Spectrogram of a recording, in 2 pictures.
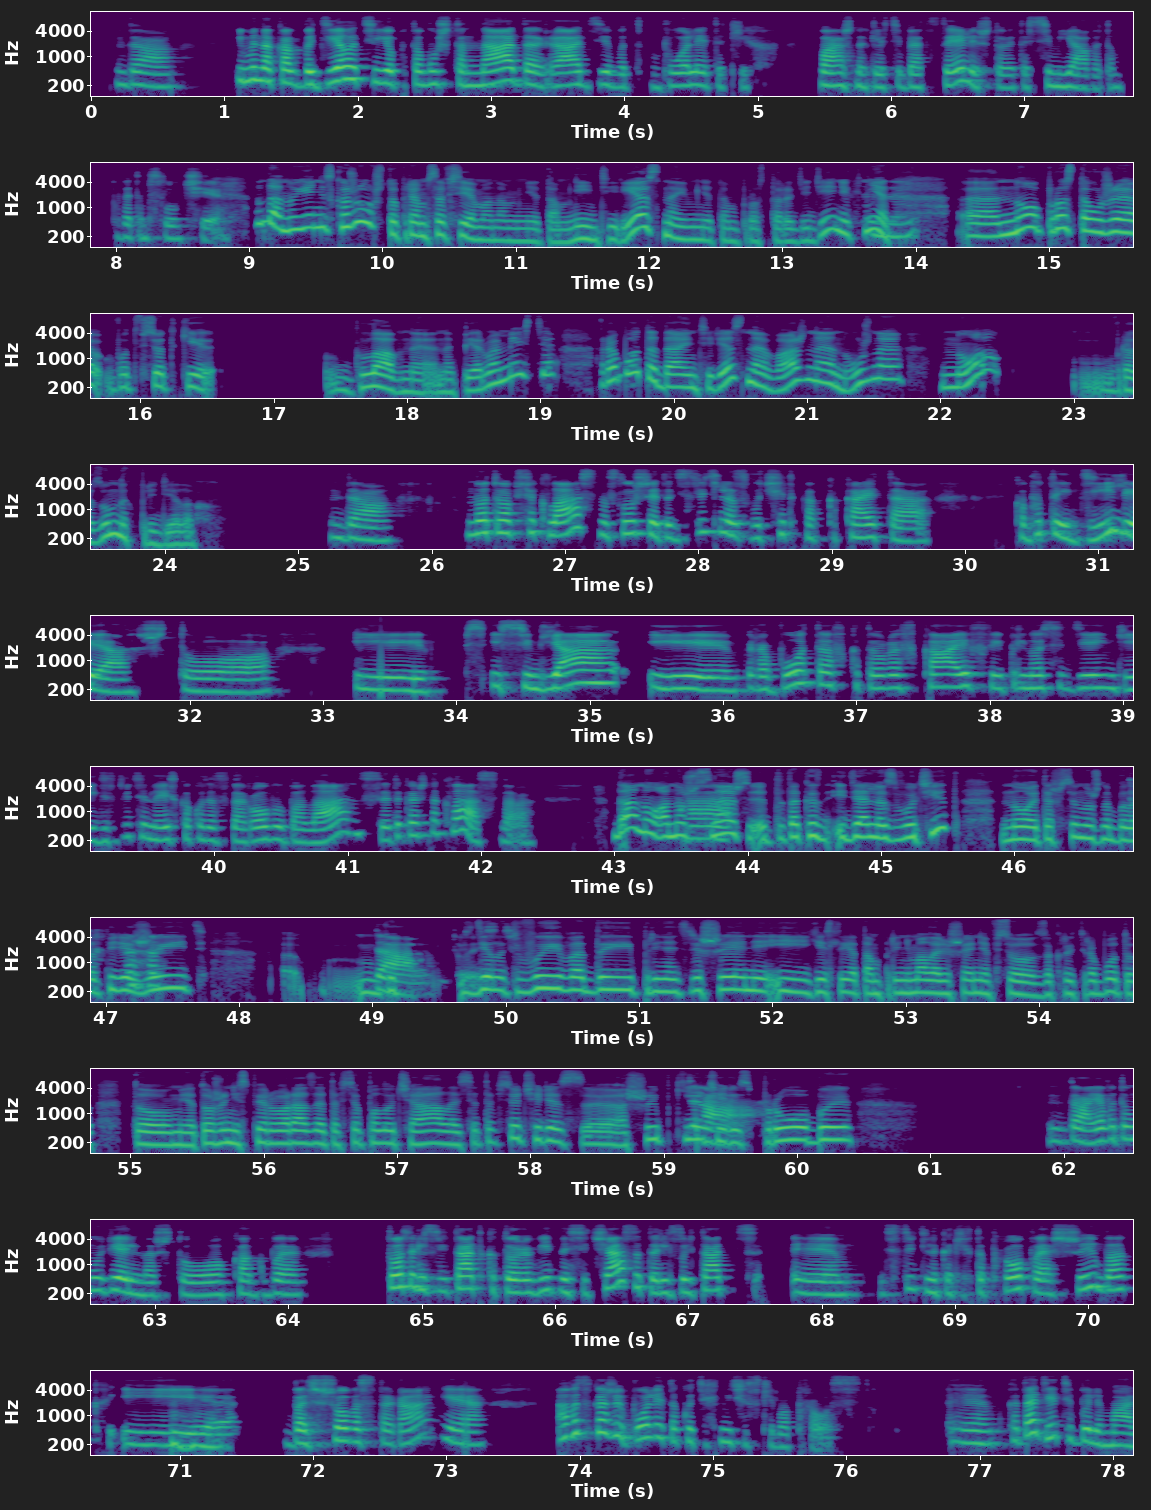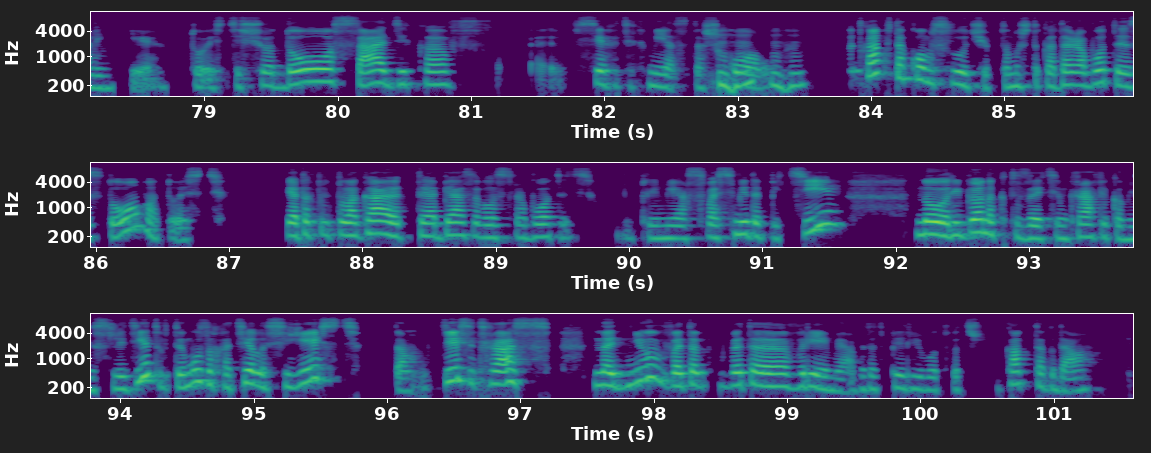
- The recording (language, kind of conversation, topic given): Russian, podcast, Как ты находишь баланс между работой и домом?
- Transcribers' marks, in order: chuckle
